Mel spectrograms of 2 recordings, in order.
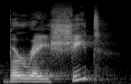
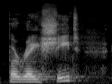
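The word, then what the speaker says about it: Bereshit (בראשית): It's pronounced Bereshit. Bereshit, and it means in the beginning.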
